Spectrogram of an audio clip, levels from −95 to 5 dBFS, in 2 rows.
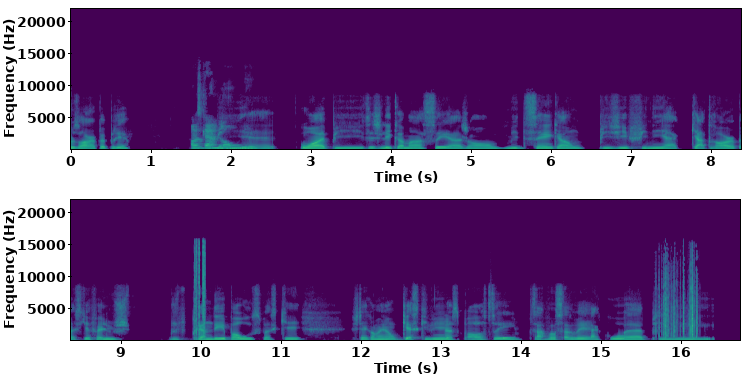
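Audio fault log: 9.92–10.09 s and 15.68–16.24 s, cable scratch noise: dense, irregular crackling bursts at about the level of the speech, the first ending just before "des pauses parce que". The likely cause is a worn connector being moved. On a spectrogram it shows as broadband vertical smears, and on the waveform as ragged spikes.
12.99–15.30 s, repeated packet loss (robotic sound): starting after "qui vient", the audio turns choppy, with pieces missing. Repeated short holes, the longest about 62 ms, are each patched by stretching the preceding sound, so about a fifth of the span is concealed. A spectrogram shows frozen, smeared harmonic bands and small breaks.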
